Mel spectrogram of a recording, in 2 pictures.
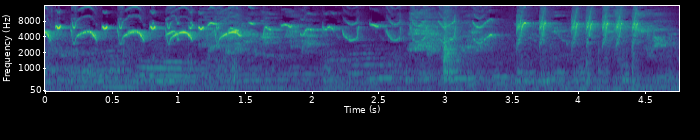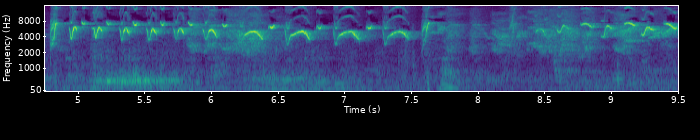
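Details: Sunbird singing hard against a rival: quickly repeated arched high notes in even rows, interrupted by a harsh burst and faint murmuring, then more rapid looping chirps.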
